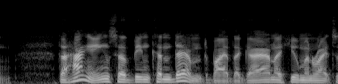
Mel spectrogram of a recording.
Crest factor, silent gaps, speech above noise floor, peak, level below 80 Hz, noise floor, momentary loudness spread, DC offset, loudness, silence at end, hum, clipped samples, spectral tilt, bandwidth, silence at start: 16 dB; none; 28 dB; -8 dBFS; -48 dBFS; -51 dBFS; 5 LU; under 0.1%; -23 LUFS; 0 s; none; under 0.1%; -8 dB/octave; 10 kHz; 0 s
